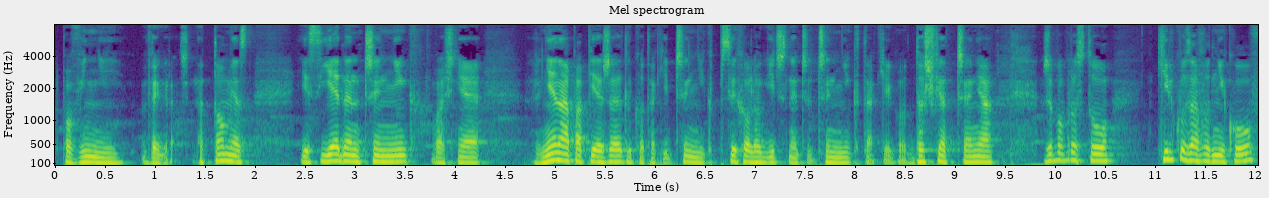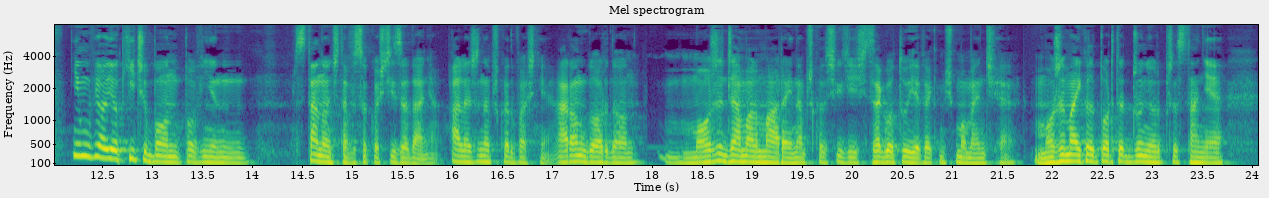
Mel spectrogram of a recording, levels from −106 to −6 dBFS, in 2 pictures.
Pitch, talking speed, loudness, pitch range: 120 Hz, 140 wpm, -19 LUFS, 110-130 Hz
